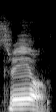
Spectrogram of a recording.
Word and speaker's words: শ্রেয়: তারপর শ্রেয়, শ্রেয় উচ্চারণ হবে শ্রেয় ও।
